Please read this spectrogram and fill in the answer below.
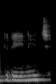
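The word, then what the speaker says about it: Greenwich: through ग्रीनिच यहां पर ग्रीन इस में डब्लू साइलेंट है इसलिए इसका प्रनंसीएशन ग्रीनिच है वह ब्रिटिश रॉयल ऑब्जरवेटरी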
